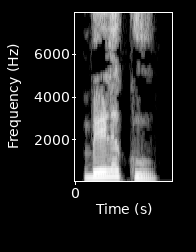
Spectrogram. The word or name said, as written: ಬೆಳಕು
